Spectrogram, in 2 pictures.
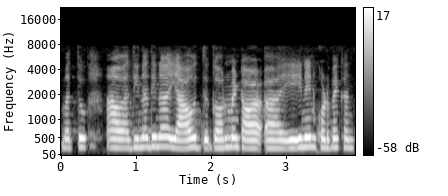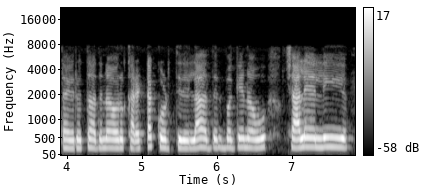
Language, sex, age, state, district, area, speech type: Kannada, female, 18-30, Karnataka, Kolar, rural, spontaneous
